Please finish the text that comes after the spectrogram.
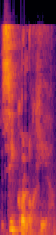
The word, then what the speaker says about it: psicología: en palabras como psicología esta p no se pronuncia porque le pronunciamos psicología y no tenemos un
